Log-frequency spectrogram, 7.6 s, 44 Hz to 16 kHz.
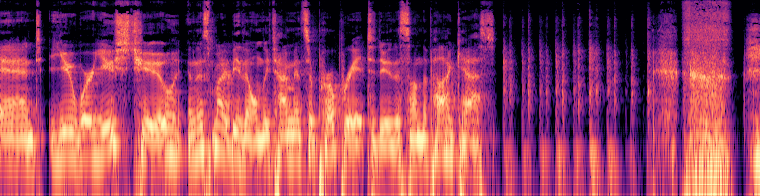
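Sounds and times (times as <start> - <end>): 
speech: 0.0 - 5.3
rapid typing on a squishy dome computer keyboard: 5.0 - 6.8.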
